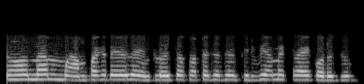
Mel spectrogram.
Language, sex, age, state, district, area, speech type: Odia, male, 30-45, Odisha, Sundergarh, urban, conversation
